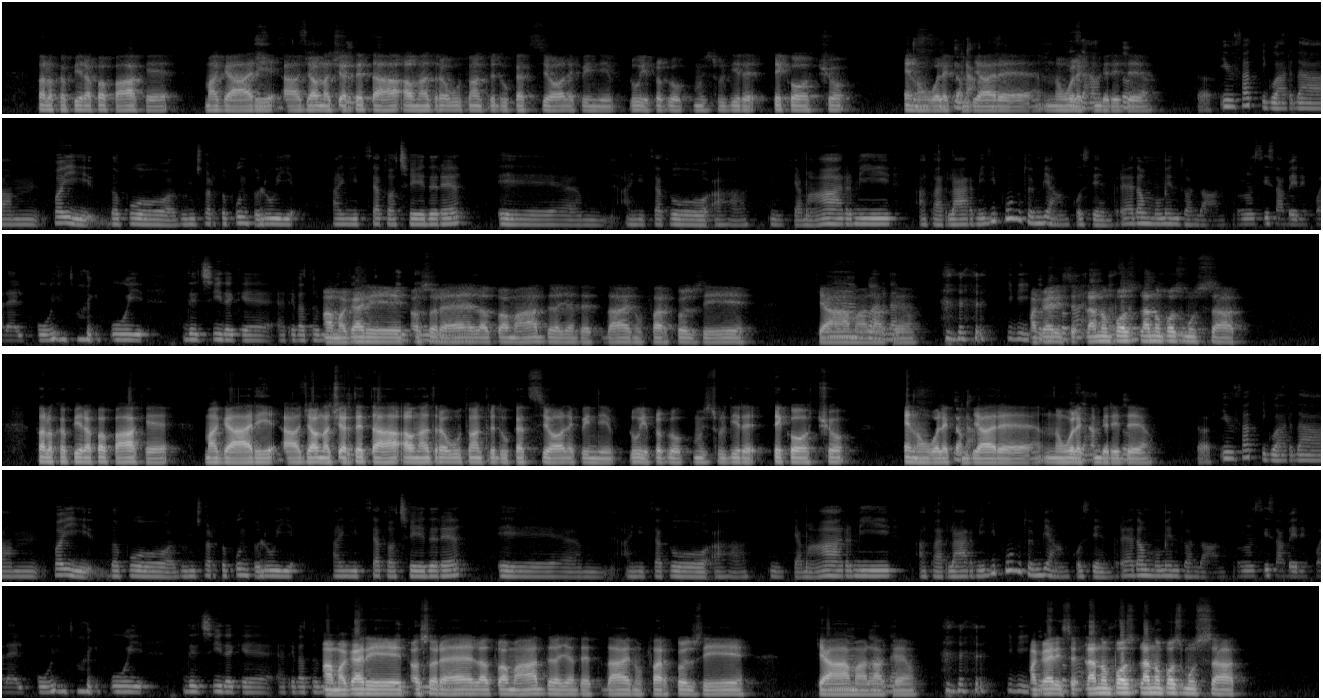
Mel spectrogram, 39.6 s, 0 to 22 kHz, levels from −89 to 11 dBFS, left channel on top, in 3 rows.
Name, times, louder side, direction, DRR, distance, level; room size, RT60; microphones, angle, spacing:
voice 1, 0.4-1.7 2.0-8.4 9.0-11.5 12.0-12.1 29.6-33.8 34.6-35.5 36.7-38.7, right 7 dB, 55° right, 16 dB, 0.4 m, -29 dB
voice 2, 3.1-3.5 9.1-9.9 10.7-11.4 12.2-16.1 16.5-17.8 18.2-27.8 28.2-30.0 30.3-31.2 34.6-35.4 35.8-38.2, left 1 dB, 10° left, 10 dB, 0.6 m, -44 dB
11.5 x 6.3 x 4.0 m, 0.29 s
head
